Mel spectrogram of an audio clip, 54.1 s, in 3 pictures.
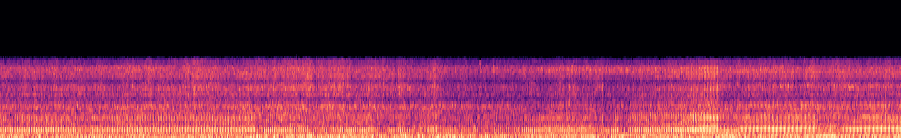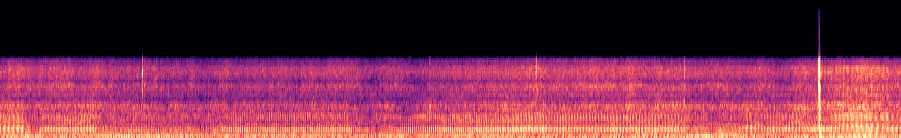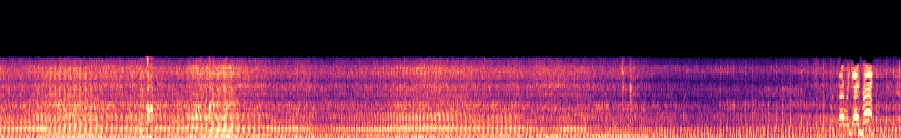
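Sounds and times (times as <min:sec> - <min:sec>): dirt bike engine revving: 0:22.4 - 0:48.2, 0:50.5 - 0:54.0
sharp knock: 0:34.4 - 0:34.6.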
